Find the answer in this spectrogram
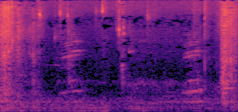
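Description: Near silence, broken by two faint, short animal calls.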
